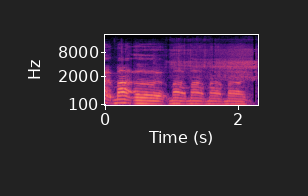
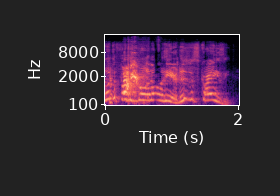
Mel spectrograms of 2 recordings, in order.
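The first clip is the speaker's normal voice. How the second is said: loud, higher-pitched mock disbelief; retold bewilderment; 7 semitones higher, 6 dB louder than usual. Man retelling his shock at a [name] concert, loud bewilderment. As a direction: raise the voice as if baffled by the crowd.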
